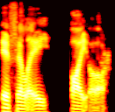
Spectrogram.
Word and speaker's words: flair: FLARE, meaning to shine bright, and that sounds exactly the same as innate talent. FLAIR.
